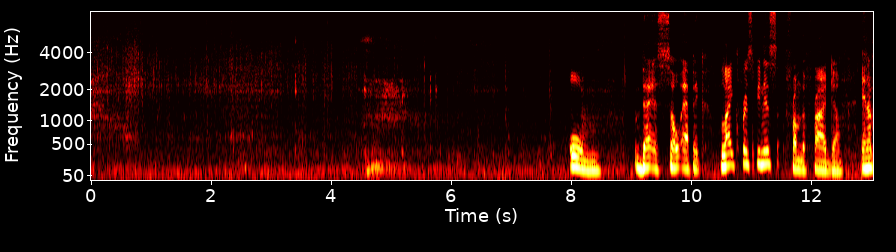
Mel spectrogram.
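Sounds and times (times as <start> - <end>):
man chewing crisp food: 0.0 - 8.0
man humming: 4.5 - 5.4.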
